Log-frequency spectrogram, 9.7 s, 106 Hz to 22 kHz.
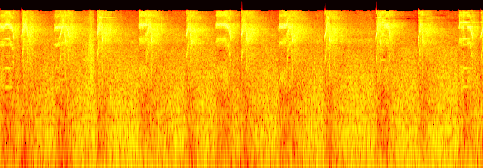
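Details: Tarsier, locally called tangkasi or little monkey: short, very high squeaky chirps with a thin whistled edge, repeated roughly every 0.8 seconds over a steady hissing wash of background noise.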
